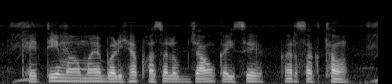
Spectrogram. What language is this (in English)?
Chhattisgarhi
